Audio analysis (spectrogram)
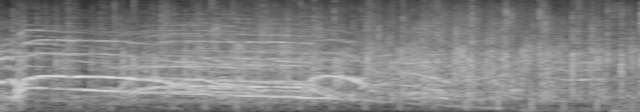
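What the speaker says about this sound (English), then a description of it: "Round of applause for our volunteer." Audience applause for a volunteer at a folk tale show with toys, clapping and some cheering under a loud, sliding tonal sound that dominates the start and fades, with voices mixed in.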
